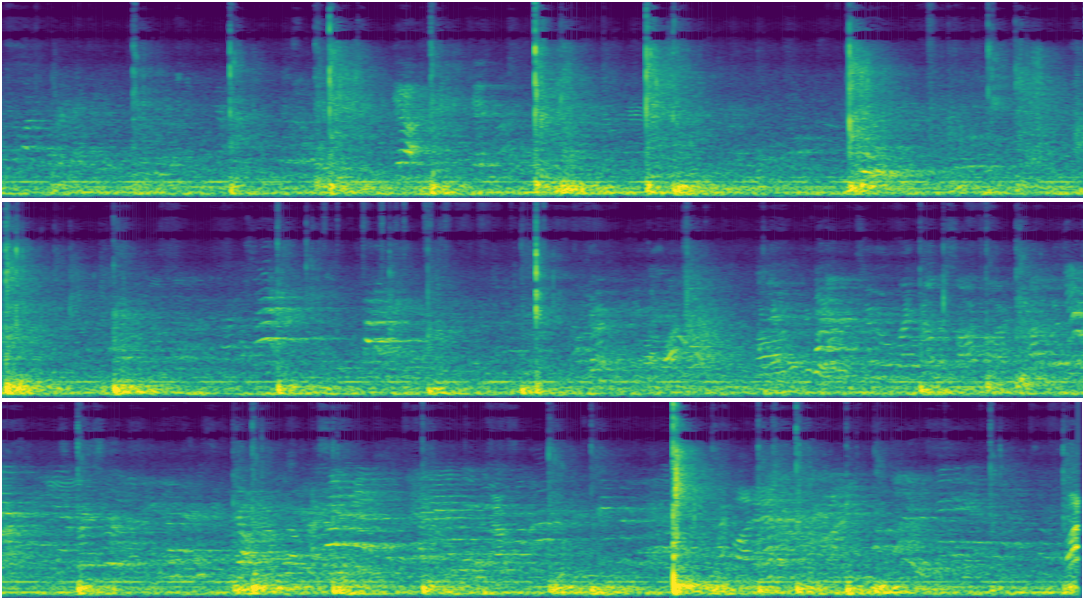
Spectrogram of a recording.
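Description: A volleyball being struck again and again during rallies: sharp slaps of hands and forearms on the ball every second or few seconds, ringing in a large hall, over indistinct voices of players and onlookers.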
